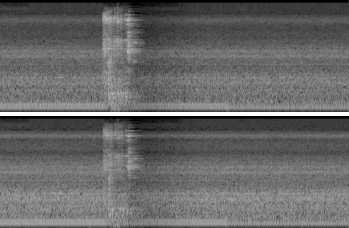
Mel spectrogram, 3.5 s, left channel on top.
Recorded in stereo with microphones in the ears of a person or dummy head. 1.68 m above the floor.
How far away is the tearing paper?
About 1.6 m.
